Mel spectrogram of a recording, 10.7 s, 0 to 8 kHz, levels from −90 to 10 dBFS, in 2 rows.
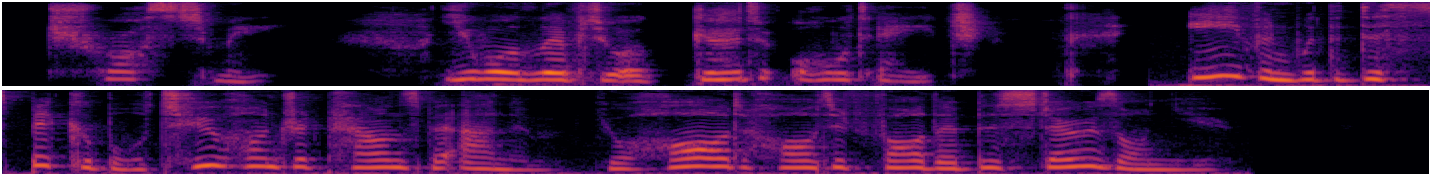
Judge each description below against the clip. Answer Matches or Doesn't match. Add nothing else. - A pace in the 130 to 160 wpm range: Matches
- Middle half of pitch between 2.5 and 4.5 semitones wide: Matches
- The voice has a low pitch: Doesn't match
